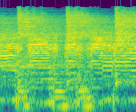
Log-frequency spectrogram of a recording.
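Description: Heavy metal song: a rhythmic electric guitar riff in a break where the heavy bass and drums drop back to a few sparse low hits.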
